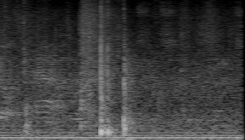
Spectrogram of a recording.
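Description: A cardboard box knocks and taps as it is handled.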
